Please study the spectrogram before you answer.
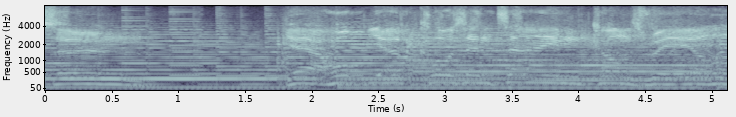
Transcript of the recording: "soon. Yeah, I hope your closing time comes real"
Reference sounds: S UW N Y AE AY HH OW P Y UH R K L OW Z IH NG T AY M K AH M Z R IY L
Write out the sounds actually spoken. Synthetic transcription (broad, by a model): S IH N Y AE AY HH OW P Y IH K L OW Z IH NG T AY M K AH M Z R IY L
